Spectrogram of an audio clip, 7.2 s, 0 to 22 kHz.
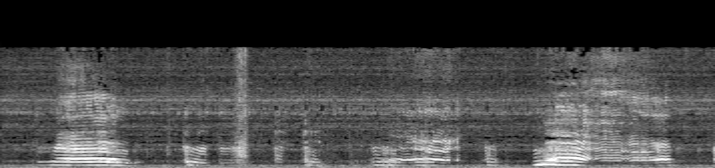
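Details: Repeated high-pitched wailing cries with short breaks from a 13-hour-old newborn girl during her first hospital sponge bath by a nurse, while lotion is applied; a normal healthy newborn cry.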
